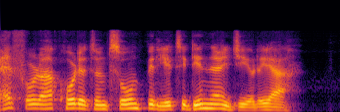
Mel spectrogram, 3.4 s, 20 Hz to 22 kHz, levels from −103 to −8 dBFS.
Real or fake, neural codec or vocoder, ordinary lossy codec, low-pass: fake; codec, 16 kHz in and 24 kHz out, 0.6 kbps, FocalCodec, streaming, 2048 codes; none; 7.2 kHz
